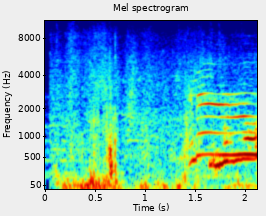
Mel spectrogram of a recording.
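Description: A person's drawn-out, high-pitched wordless cry, gliding up and then held, starting about three-quarters of the way in.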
